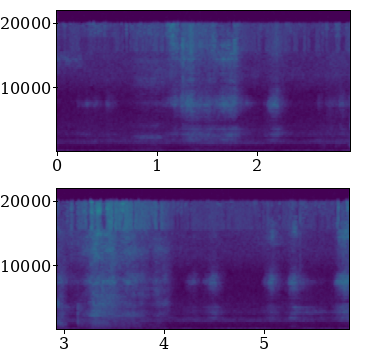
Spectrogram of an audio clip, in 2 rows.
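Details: Harbor Breeze Marco Island 52-inch ceiling fan, made August 1996, hugger mounted: short high chirps about every second over a low steady hum, the dry squeak of bad bearings.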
